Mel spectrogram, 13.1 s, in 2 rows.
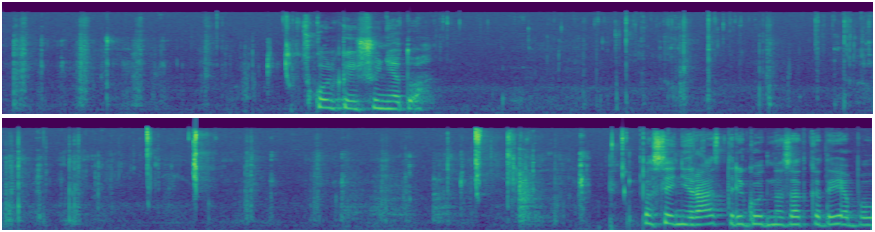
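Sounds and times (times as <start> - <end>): chewing with lip smacks: 0.0 - 2.2, 3.3 - 9.1.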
